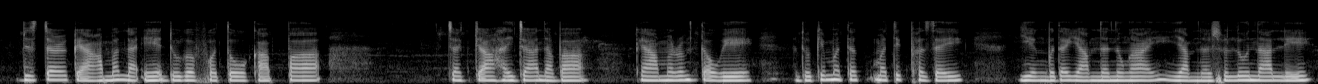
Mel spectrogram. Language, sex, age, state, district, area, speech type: Manipuri, female, 18-30, Manipur, Tengnoupal, rural, spontaneous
